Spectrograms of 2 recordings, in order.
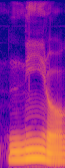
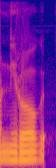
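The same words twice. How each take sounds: First: निरोग with a long stretched "nee", as "neerog"; correct long vowel. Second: निरोग with a short first "i"; wrong short vowel. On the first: Teacher correcting, निरोग with drawn-out "nee". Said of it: "बड़ा ई लगता है". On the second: Teacher showing the error, निरोग with short "ni". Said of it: "नहीं होता". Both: Shown as a demonstration.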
